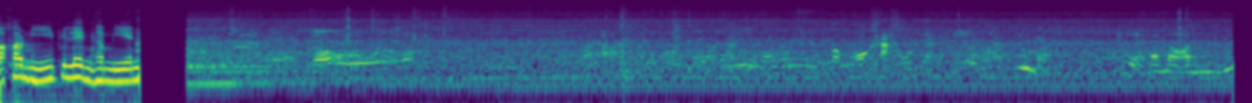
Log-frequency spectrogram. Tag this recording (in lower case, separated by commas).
speech, outside, urban or man-made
